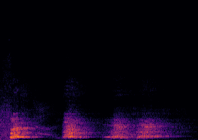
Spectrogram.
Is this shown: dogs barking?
yes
